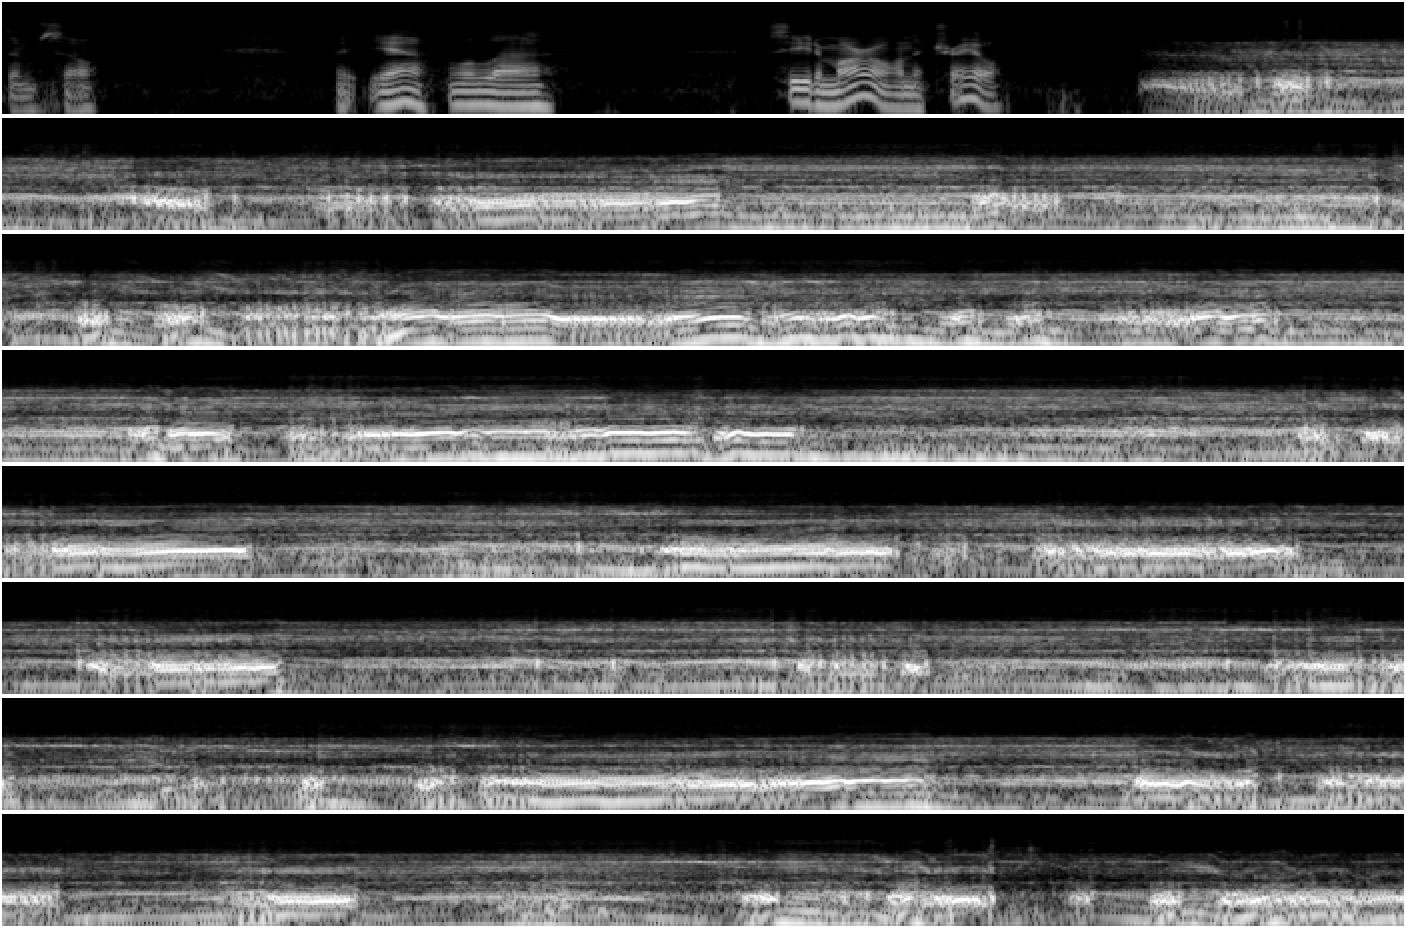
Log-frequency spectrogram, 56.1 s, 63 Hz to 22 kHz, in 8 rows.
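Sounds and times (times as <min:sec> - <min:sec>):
dirt bike engine revving: 0:05.1 - 0:56.0.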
